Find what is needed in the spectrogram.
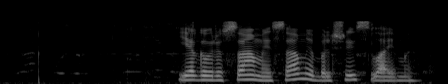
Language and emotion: Russian, neutral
